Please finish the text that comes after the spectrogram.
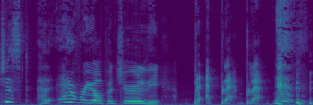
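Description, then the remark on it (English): A man talks, then mimics with his voice a knife stabbing someone in the back: three quick, punchy, percussive syllables in a rapid burst, fairly loud. “that was the sound of a knife stabbing someone in the back.”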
